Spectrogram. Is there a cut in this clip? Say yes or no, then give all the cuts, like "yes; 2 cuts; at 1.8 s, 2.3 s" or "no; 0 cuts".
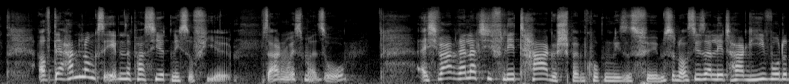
yes; 1 cut; at 4.1 s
